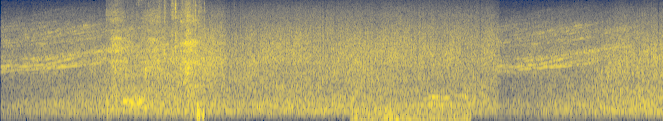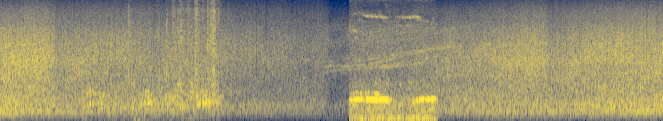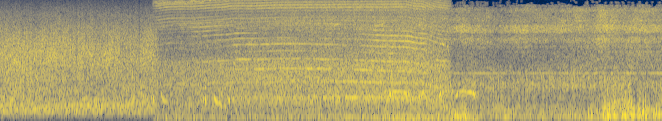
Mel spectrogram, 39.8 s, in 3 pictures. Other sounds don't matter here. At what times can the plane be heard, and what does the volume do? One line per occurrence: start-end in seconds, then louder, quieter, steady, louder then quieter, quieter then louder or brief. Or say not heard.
0.0-39.7 quieter then louder.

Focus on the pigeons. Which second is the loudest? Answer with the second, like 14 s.
21 s.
